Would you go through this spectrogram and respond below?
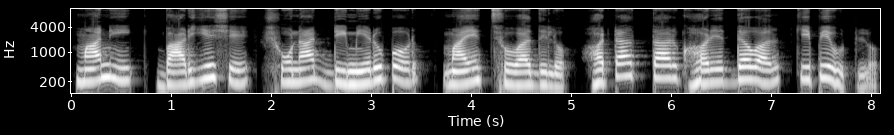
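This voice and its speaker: Slow-paced woman narrating a fairy tale. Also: mid-range voice, dry recording. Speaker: storyteller, narrator. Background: music.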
